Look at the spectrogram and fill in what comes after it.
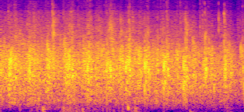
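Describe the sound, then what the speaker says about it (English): An audience at the Spokane mayor's State of the City Address gives a sustained round of applause for the Salish School students, a full, even wash of clapping with no break. "about one more round of applause for Dominique and the Salish School students?"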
